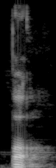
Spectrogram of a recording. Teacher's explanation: यह होठ को ओष्ठ कहते हैं। तो होठ से बोलना है और स्पष्ट प्रयत्न दोनों होठों को मिला के छू करके बोलना है।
